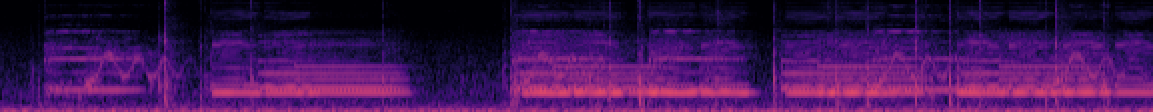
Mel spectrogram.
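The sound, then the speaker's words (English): Electronic buzzers sound in about four sustained bursts, bright harmonic tones layered together with warbling, bending pitches over a steady low hum, fairly loud, with no talking. “Hit it some buzzers.”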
